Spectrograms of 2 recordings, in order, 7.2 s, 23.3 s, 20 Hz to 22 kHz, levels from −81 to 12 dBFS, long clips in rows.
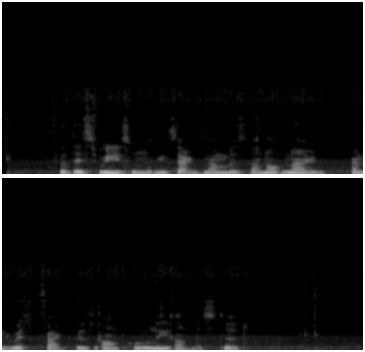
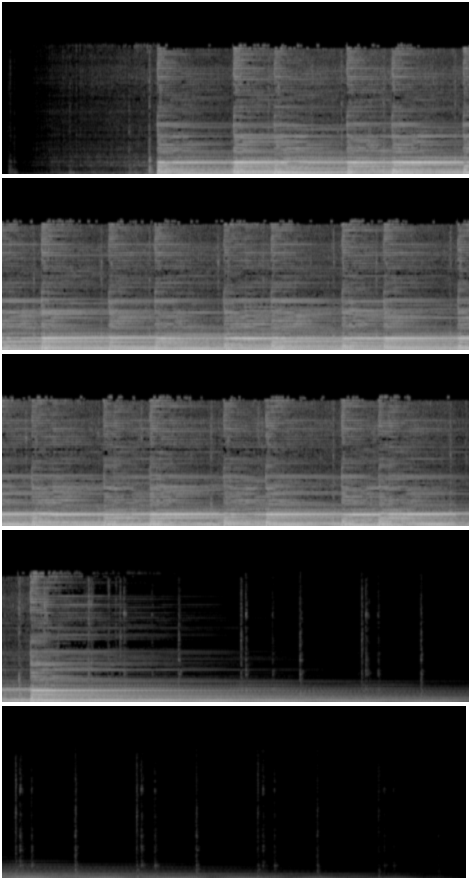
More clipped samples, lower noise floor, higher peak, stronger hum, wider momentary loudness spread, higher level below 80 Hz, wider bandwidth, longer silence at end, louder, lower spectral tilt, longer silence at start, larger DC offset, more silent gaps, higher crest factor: neither; second, -62 dBFS vs -73 dBFS; second, -12 dBFS vs 0 dBFS; neither; about the same, 12 LU vs 14 LU; second, -58 dBFS vs -40 dBFS; second, 10.5 kHz vs 17 kHz; second, 1.25 s vs 4.85 s; second, -29 LUFS vs -15 LUFS; first, -9 dB/octave vs -4.5 dB/octave; second, 0.55 s vs 1.45 s; neither; neither; about the same, 18 dB vs 16 dB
